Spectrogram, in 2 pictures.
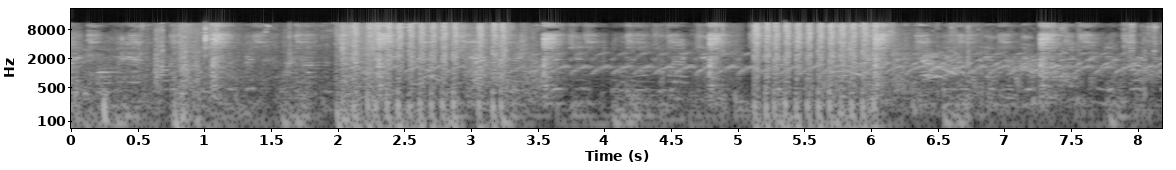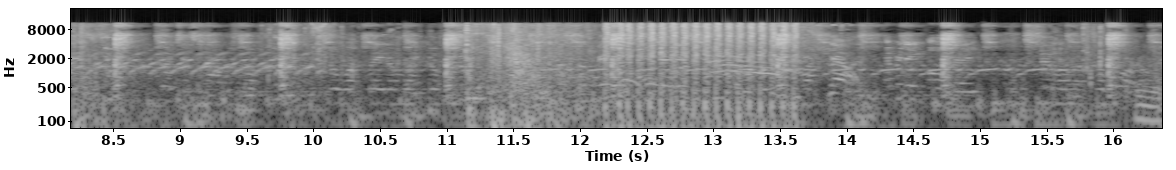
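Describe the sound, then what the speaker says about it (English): Gunfire aimed at the player in the video game The Division, repeated rapid bursts of shots and crackling volleys that stop and start across the stretch, loud and close, with a voice talking over parts of it. "somebody shooting me with a shot"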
